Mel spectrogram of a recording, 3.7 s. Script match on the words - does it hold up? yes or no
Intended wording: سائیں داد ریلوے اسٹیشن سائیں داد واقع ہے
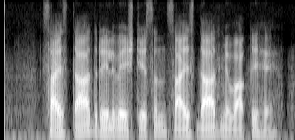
no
